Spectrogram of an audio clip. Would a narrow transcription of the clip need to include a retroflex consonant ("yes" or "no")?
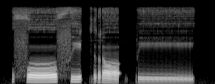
no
